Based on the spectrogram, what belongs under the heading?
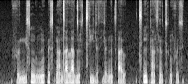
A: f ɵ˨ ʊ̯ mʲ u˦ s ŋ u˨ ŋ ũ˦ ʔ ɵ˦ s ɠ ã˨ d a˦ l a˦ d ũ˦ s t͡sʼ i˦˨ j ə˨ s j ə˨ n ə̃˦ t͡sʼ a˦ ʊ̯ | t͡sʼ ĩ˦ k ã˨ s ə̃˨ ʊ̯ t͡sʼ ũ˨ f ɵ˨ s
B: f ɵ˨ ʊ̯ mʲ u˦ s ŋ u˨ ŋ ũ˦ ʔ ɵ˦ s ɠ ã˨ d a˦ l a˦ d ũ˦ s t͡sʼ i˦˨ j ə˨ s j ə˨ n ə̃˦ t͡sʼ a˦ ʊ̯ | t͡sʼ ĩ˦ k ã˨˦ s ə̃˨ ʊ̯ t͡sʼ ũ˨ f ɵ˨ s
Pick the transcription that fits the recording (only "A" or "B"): B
